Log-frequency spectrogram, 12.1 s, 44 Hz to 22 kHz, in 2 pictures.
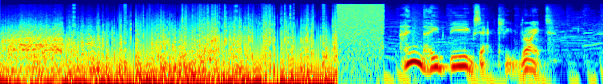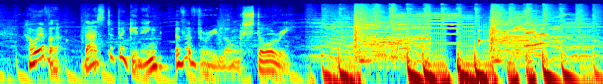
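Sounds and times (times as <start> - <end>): white-noise static: 0.0 - 4.0.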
